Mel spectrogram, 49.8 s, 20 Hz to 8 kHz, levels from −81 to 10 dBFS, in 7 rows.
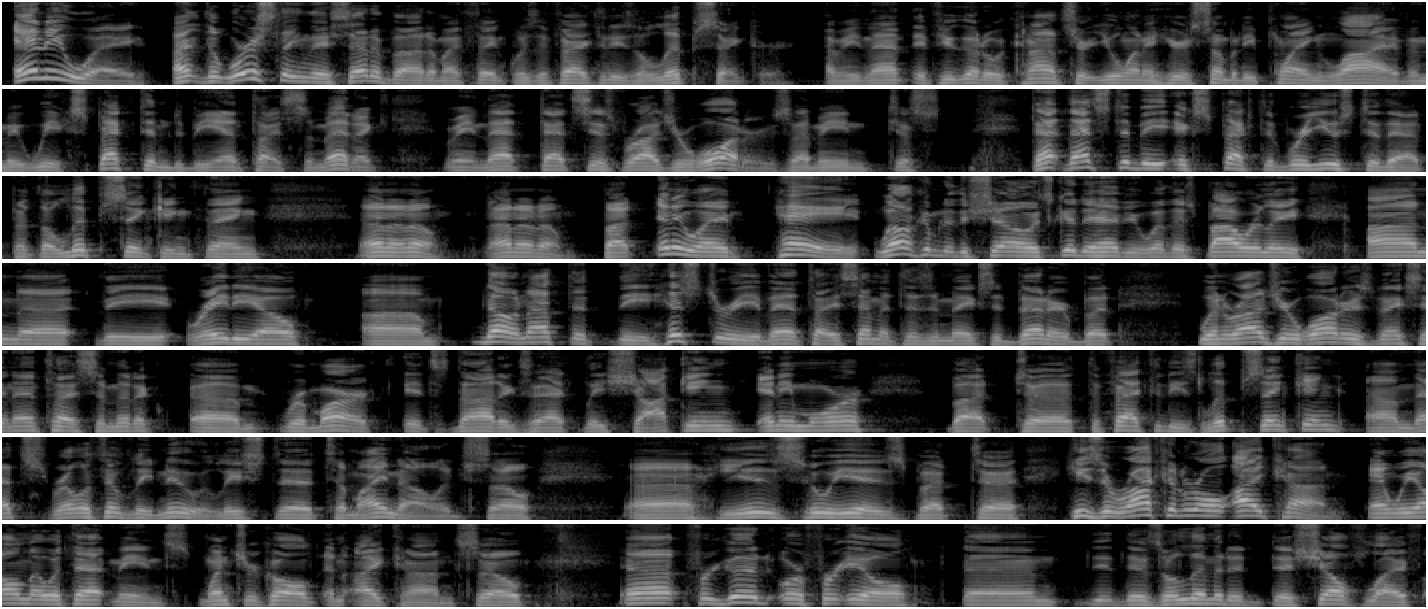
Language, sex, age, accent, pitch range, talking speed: English, male, 50-69, American, 115-155 Hz, 205 wpm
